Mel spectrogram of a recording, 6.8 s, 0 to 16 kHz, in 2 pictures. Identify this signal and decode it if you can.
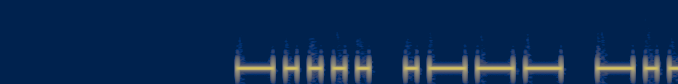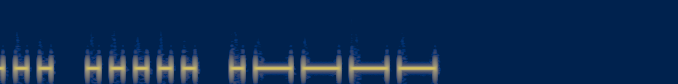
Morse code, heard as a keyed tone, about 20 wpm, 700 Hz. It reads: 6J651
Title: Five Challenging Letter-Number Combinations 20wpm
